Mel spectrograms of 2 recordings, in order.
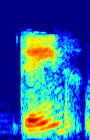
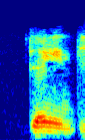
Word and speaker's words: Dane: Dane? Dane, D-A-N-E.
